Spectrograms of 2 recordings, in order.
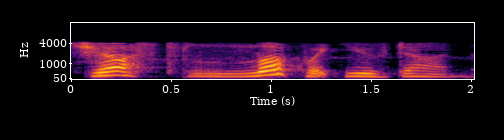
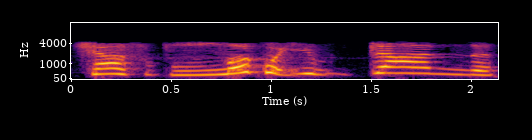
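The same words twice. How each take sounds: First: The voice sounds heavy, critical and shaming. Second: The voice sounds warm, admiring and proud. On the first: The listener should feel ashamed of what they did. The speaker calls it wrong. "you can feel the heavy weight of shame and criticism in my voice" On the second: The listener should feel proud of what they achieved. The speaker calls it right. "I'm so proud of all that you've accomplished"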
